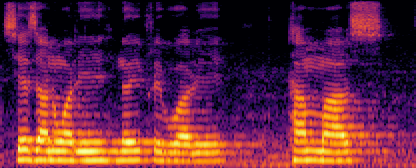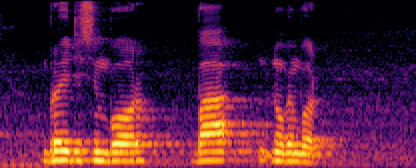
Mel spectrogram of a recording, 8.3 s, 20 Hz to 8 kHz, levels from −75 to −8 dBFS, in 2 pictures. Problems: none marked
